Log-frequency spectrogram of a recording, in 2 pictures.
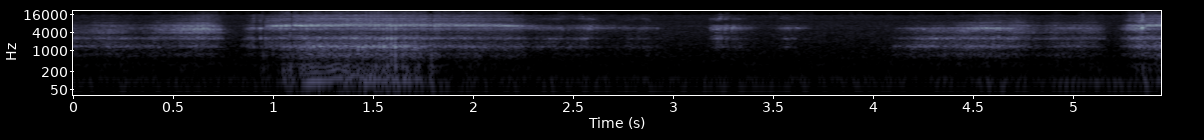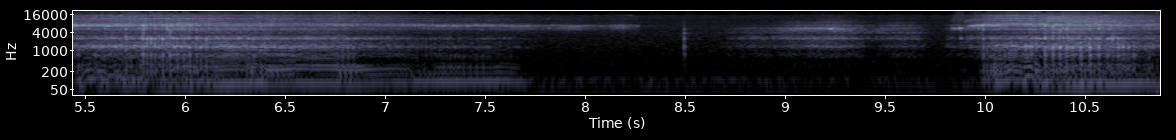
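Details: Real-time recording of a woman asleep, very tired: low buzzing snores with some snorting on her breaths in a quiet room, no talking; snoring during sleep.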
